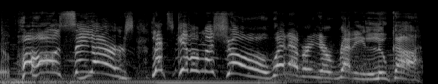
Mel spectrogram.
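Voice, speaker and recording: This is a cartoonish character voice at an extremely high pitch. Faint music plays in the background. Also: moderate pace. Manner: bold, theatrical.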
